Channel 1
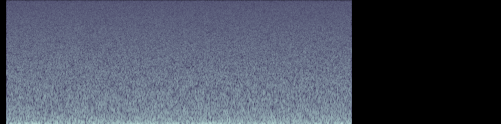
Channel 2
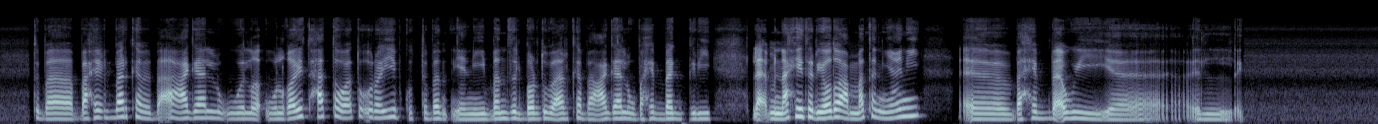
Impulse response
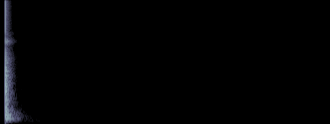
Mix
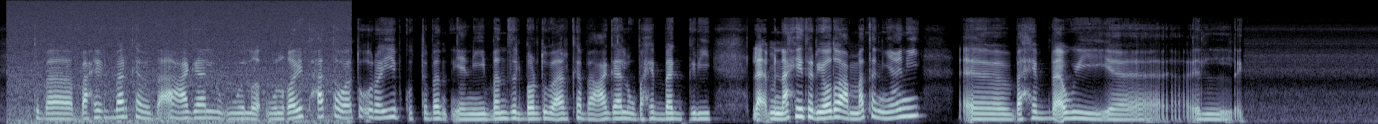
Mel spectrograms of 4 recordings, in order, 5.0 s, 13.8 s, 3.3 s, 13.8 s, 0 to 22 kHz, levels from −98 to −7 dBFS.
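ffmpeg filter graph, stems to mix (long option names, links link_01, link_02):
-filter_complex "[0:a]volume=-13.5dB,asplit=2[link_01][link_02];[link_02]volume=-12dB[link_03];[1:a]volume=3dB[link_04];[2:a]atrim=start_sample=2205[link_05];[link_03][link_05]afir=irnorm=-1:irlink=0[link_06];[link_01][link_04][link_06]amix=inputs=3:normalize=0,equalizer=frequency=99:width_type=o:width=0.66:gain=14.5"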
